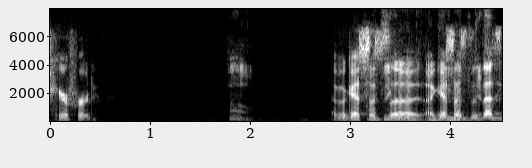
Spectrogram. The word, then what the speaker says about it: Hereford: Because it's pronounced Hereford.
